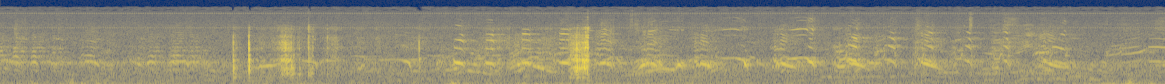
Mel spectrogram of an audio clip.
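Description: Yellow-legged gulls calling close by: many short, overlapping honking and mewing calls. A few sharp knocks come through as well, the loudest about four seconds in.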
